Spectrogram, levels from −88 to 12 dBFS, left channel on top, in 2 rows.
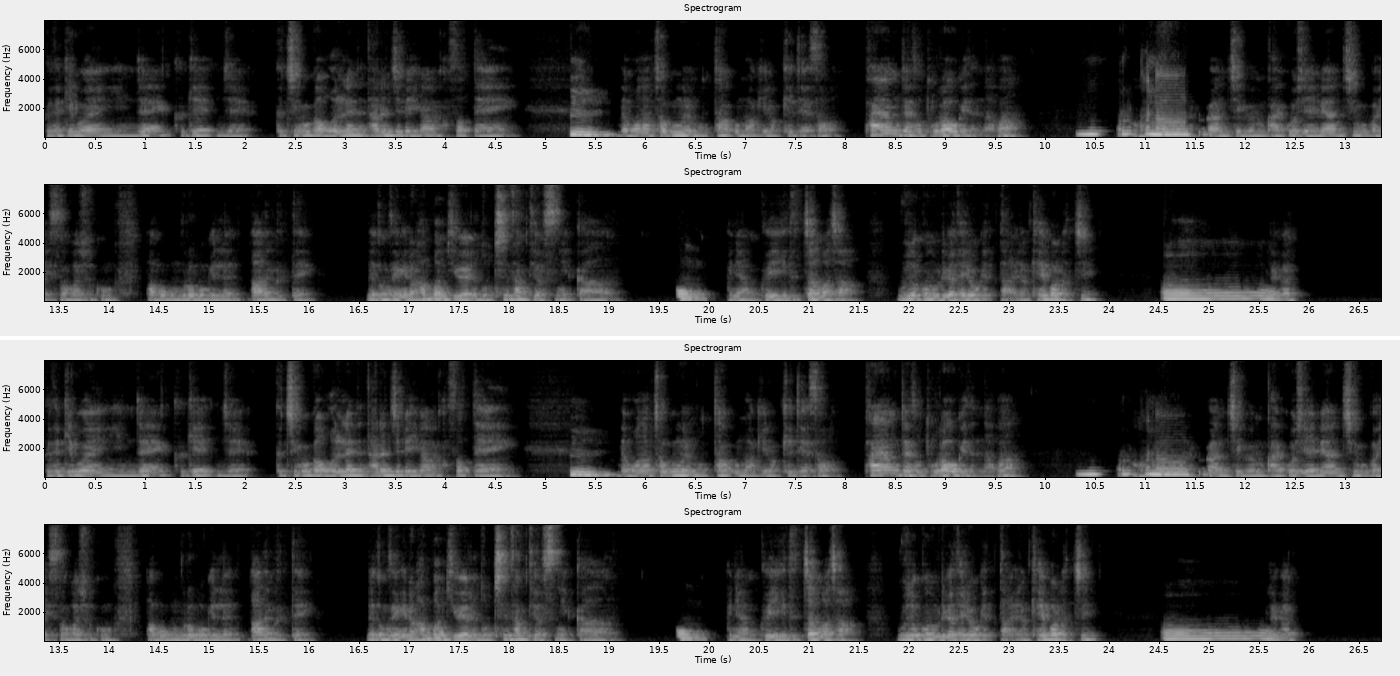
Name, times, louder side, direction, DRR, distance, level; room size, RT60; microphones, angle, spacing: voice 1, 0.0-2.0 2.3-4.7 5.0-5.2 5.7-7.9 8.2-9.8 10.9-16.0 16.6-19.1 20.2-21.5 21.9-23.9 25.6-25.9, equal, 60° right, 3.4 m, -32 dB
voice 2, 5.2-5.7 10.3-11.5 19.7-20.0 24.5-25.8, left 2 dB, 55° left, 0.6 m, -24 dB
10.0 x 7.7 x 2.4 m
head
